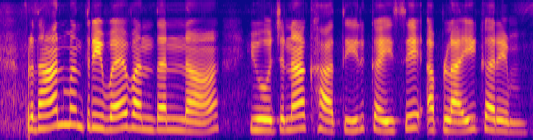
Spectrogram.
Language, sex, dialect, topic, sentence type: Bhojpuri, female, Southern / Standard, banking, question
